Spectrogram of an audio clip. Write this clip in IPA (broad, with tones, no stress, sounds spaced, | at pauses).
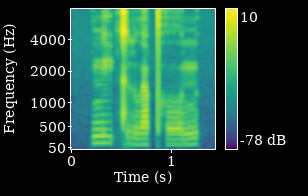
n i˥˩ ʔ t r u˧ a̯ pʰ o˦˥ n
